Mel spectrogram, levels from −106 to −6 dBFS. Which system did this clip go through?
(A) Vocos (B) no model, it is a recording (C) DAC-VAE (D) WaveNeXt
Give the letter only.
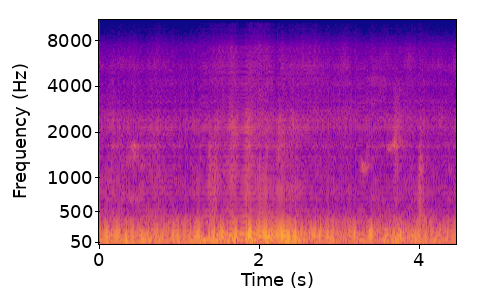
D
